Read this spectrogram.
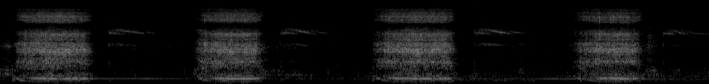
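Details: Sleeping baby snoring: regular soft, whistly snores at about 30 breaths a minute, with a slight tone on each breath.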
